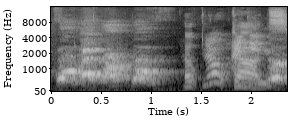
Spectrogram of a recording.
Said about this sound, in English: Dogs.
